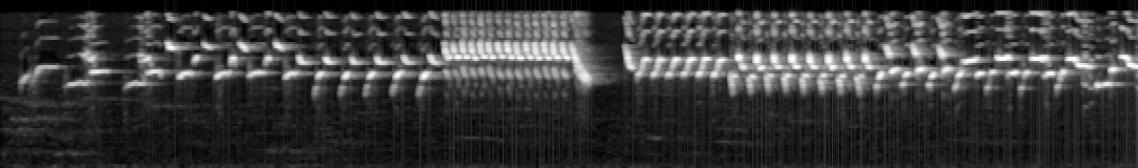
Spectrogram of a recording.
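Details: Goldfinch × canary hybrid (mule) singing a clean, error-free Malaga-style (limpio copia) song, a fast tinkling run of twittering notes with a sustained buzzy trill, used to stimulate male goldfinches and hybrids to sing and teach chicks.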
